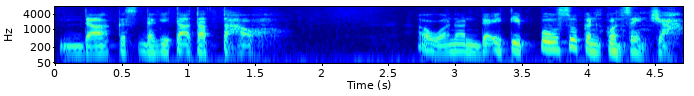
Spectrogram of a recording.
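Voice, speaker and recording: Husky, brooding, vengeful man. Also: mid-range voice, moderate pace, no echo. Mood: bitter. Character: bitter, vengeful man railing at greedy enemies. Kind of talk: radio drama acting.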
